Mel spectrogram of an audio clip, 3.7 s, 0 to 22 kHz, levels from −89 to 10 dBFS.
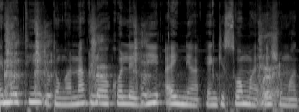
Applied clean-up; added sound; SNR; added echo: none; Cough; 12 dB; none.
